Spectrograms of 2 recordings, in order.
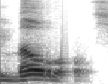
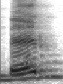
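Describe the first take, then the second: First: The r is pronounced heavy and full. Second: The r is pronounced light and thin. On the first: The speaker calls it right. "tapi baur" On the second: The speaker calls it wrong. "Bukan bar"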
